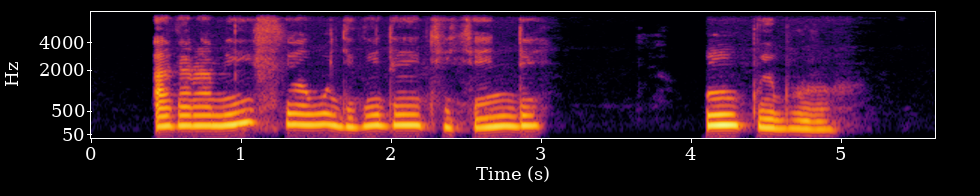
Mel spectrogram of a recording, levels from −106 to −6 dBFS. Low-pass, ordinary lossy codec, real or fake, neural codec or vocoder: 7.2 kHz; none; real; none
